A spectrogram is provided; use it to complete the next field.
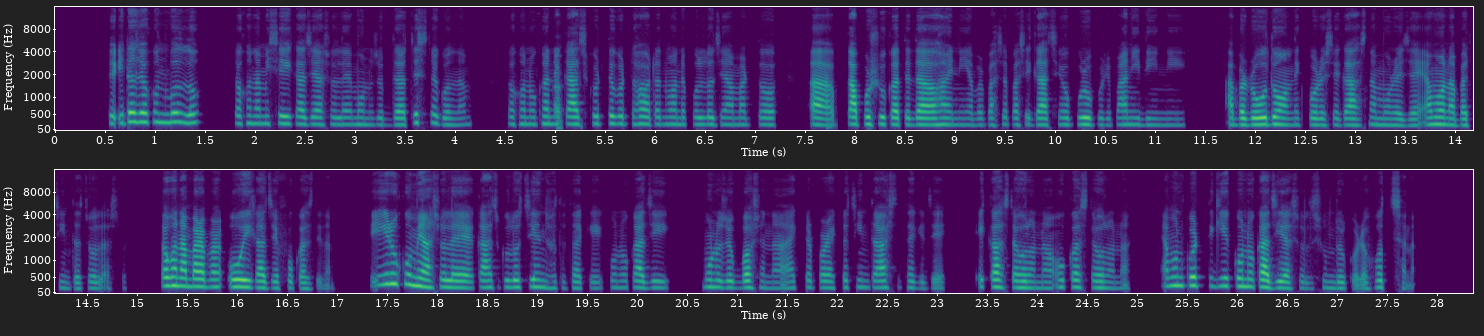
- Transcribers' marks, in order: none
- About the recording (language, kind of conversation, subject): Bengali, advice, একসঙ্গে অনেক কাজ থাকার কারণে কি আপনার মনোযোগ ছিন্নভিন্ন হয়ে যাচ্ছে?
